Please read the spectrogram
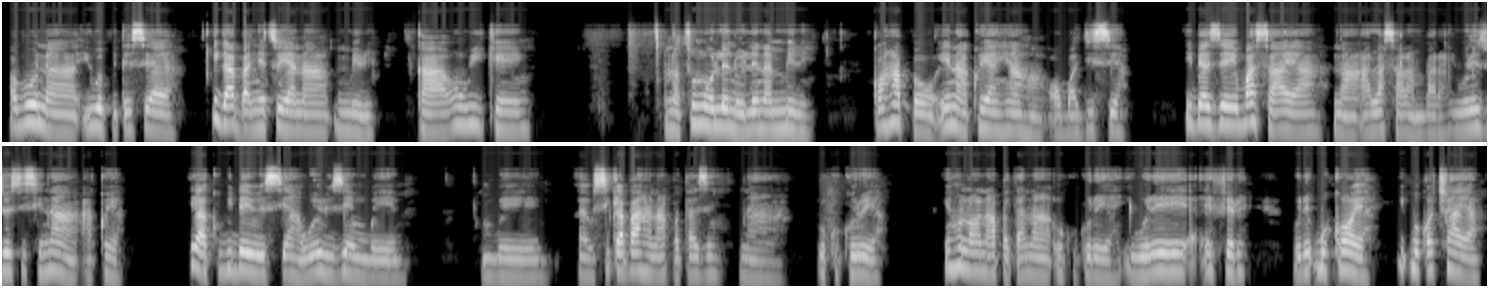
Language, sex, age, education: Igbo, female, 30-45, tertiary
